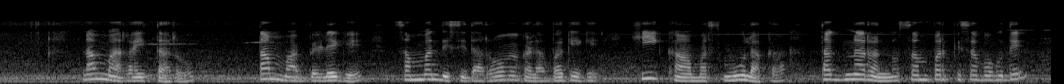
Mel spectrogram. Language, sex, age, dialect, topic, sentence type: Kannada, female, 46-50, Mysore Kannada, agriculture, question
